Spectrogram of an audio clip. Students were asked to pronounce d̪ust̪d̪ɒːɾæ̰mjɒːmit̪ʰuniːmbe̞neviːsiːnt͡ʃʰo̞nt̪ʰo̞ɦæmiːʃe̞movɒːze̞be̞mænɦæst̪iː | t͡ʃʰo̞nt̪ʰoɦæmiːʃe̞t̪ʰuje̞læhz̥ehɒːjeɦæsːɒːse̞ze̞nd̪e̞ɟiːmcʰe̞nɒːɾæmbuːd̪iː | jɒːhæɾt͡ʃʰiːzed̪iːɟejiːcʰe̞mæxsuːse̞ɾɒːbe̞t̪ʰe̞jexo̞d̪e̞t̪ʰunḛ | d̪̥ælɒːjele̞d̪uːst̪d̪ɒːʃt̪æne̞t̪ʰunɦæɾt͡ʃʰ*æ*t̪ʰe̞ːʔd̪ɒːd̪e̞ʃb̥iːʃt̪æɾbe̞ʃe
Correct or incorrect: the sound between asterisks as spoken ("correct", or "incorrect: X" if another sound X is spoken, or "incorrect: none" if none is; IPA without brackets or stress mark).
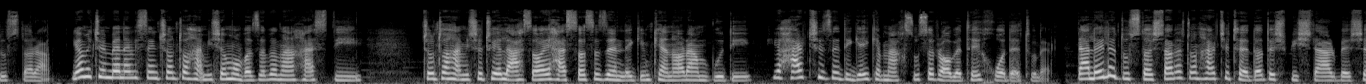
incorrect: i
